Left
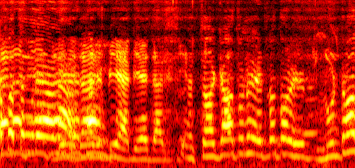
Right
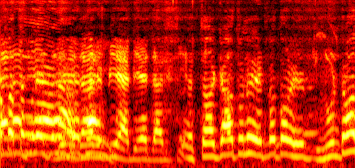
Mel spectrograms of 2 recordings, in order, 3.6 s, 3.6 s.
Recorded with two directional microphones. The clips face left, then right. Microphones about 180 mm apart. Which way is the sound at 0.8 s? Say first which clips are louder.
Right 2 dB; 40° right (ahead or behind).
